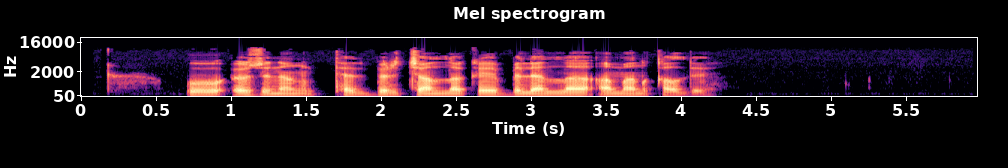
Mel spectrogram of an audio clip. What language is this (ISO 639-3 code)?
uig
